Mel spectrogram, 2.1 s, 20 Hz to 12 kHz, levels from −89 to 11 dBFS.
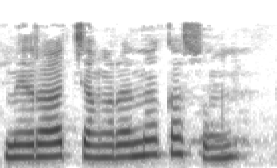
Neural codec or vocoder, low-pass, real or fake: none; 7.2 kHz; real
